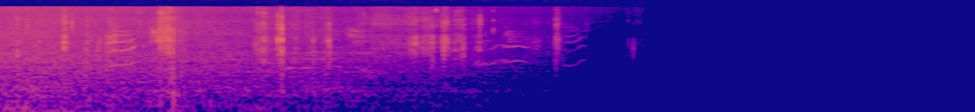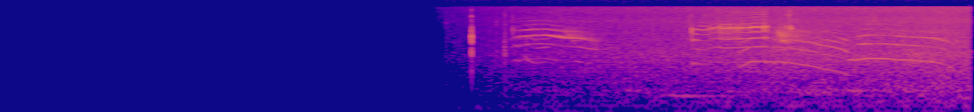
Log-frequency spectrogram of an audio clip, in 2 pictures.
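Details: Hissing rustle and clatter give way to silence, then a kitten's thin meows return, several short rising-falling calls and one longer high-pitched wail near the end.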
